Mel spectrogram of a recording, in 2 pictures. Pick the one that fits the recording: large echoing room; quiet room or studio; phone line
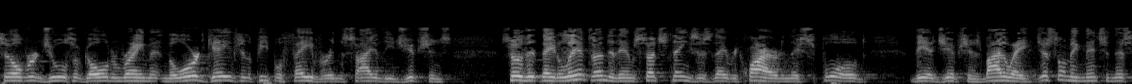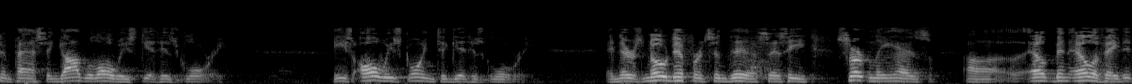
large echoing room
